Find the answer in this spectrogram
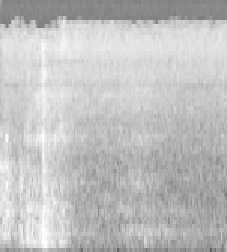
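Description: Mostly quiet room tone, with a faint, brief scrape or knock about half a second in from the grafting knife and the potted fig rootstock being handled.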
